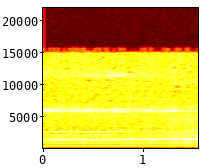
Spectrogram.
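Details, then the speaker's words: Funai FHC-1200 4-head hi-fi stereo VCR (Shintom-built chassis) in fast forward after new belts fitted: steady high-pitched squeal with several fixed tones over the transport whir; owner says the motor needs oil, suspected dry drive motor. "So now I'm gonna stop. Fast forward. I need to somehow shut that motor up."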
